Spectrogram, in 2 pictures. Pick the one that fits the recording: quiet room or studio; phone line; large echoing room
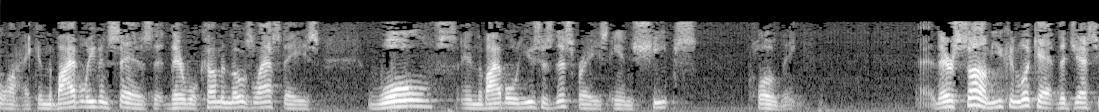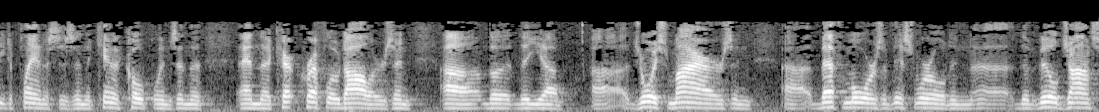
large echoing room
